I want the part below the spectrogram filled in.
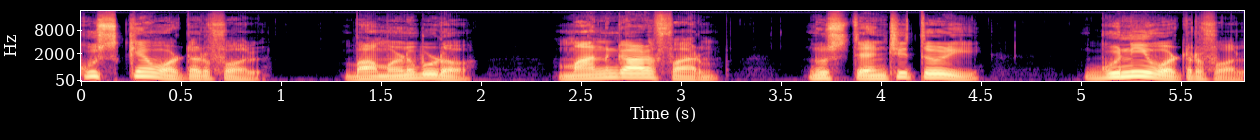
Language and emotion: Goan Konkani, neutral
